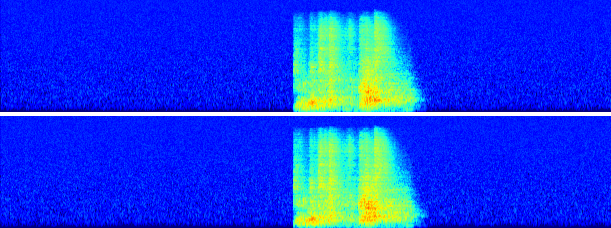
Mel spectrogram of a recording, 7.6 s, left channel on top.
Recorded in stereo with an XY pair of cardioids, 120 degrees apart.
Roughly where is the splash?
Ahead right.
